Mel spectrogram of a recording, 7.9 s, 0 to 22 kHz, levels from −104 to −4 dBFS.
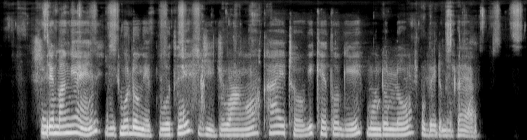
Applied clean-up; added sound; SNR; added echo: neural mask model Resemble Enhance denoiser.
